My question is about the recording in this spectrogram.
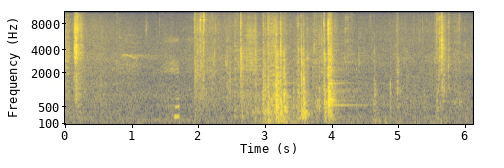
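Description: Plastic push-pin fasteners being prised out of a car's plastic engine-bay cover and the cover handled: a few short, scattered clicks and scrapes of plastic.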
